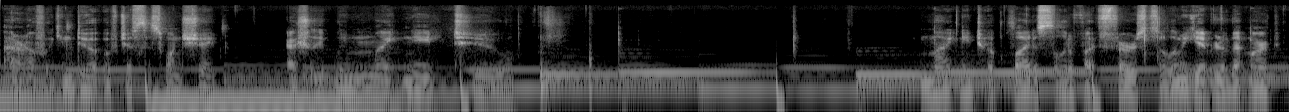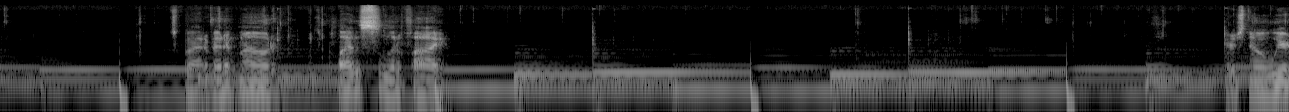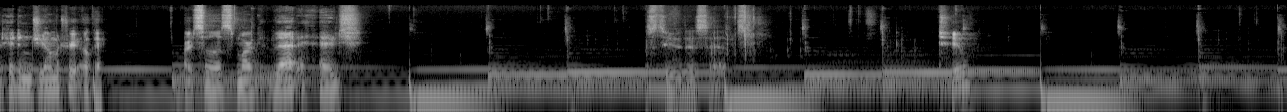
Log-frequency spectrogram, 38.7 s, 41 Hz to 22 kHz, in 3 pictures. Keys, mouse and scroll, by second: 2.3 middle click, 10.0 middle click, 10.4 middle click, 11.4 q, 12.8 middle click, 14.2 Tab, 15.9 ctrl+a, 16.7 middle drag, 17.4 middle click, 18.0 middle click, 18.8 middle click, 19.7-21.4 middle drag, 22.9 middle click, 23.5 Tab, 23.8 middle click, 24.3 alt+z, 24.6 middle click, 25.2 middle click, 25.5 middle click, 26.6 click, 27.4 q, 28.7 middle click, 29.6 middle click, 33.1-35.3 drag, 33.1 Delete, 35.3-38.1 middle drag.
